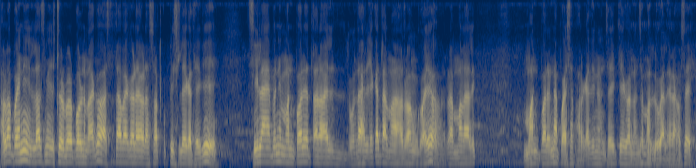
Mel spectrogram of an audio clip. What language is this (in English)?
Nepali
